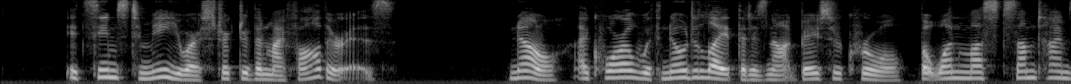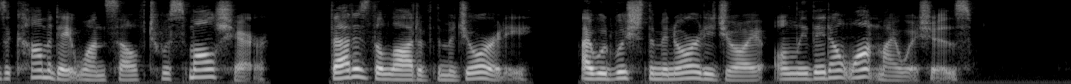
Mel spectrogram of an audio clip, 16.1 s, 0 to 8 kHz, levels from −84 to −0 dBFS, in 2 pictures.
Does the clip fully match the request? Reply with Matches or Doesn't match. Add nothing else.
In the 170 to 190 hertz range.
Doesn't match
